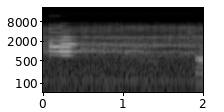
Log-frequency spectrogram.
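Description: ProffieOS lightsaber sound board playing the Kylo Ren unstable blade hum through the hilt speaker, with a short, bright multi-tone sound effect just after the start.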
